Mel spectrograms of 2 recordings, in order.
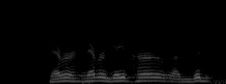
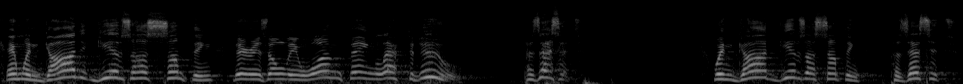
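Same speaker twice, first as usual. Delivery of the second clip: loud, slow, rising preacher's cry; preaching at full force; 9 semitones higher, 10 dB louder, slower than usual. Acted. Preacher proclaiming to the church, loud and slow. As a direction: drive the promise home to the congregation.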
